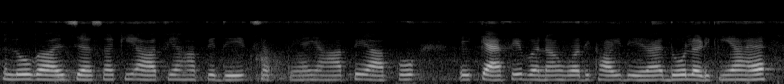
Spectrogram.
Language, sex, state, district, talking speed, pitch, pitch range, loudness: Hindi, female, Bihar, Begusarai, 185 wpm, 220 Hz, 215-225 Hz, -29 LUFS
